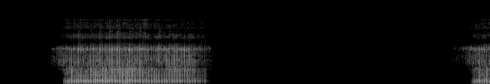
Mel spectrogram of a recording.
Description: This is a 15-minute audio clip of Snoring.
